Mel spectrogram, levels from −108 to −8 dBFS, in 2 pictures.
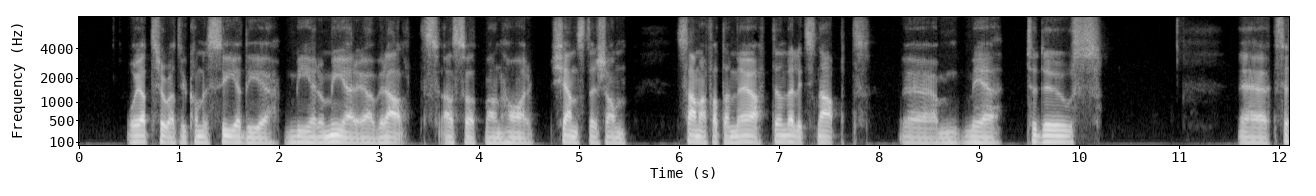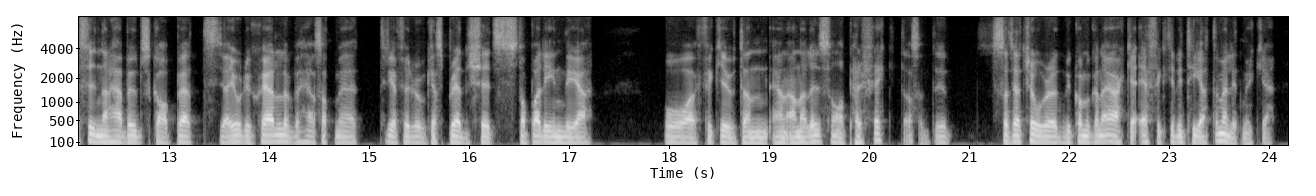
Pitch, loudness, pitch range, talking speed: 95 Hz, -27 LUFS, 85-100 Hz, 165 wpm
